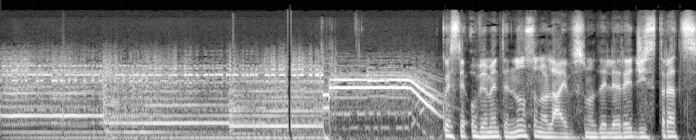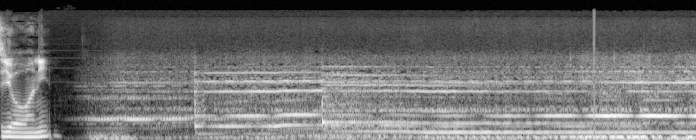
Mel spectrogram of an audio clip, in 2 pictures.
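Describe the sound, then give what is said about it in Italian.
Sustained, ringing gong-like chime tones from the prelude of the numbers station called Gong Station Chimes hold and shift in steps, with a warbling, wavering passage midway, while a man speaks over them. “Questo è il preludio di cui parlavamo, che sembrano dei gong, delle campane.”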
